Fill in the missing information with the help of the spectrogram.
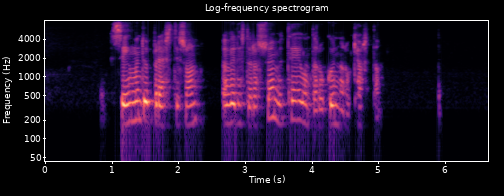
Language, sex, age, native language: Icelandic, female, 60-69, Icelandic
